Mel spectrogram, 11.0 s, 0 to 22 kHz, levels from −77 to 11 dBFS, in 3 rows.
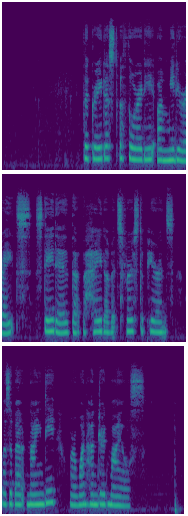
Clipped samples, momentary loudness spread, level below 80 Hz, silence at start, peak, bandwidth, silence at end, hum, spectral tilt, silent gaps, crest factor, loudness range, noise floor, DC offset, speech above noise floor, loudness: under 0.1%; 8 LU; -64 dBFS; 1.65 s; -12 dBFS; 14.5 kHz; 0.15 s; none; -3.5 dB/octave; none; 16 dB; 2 LU; -65 dBFS; under 0.1%; 39 dB; -26 LUFS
